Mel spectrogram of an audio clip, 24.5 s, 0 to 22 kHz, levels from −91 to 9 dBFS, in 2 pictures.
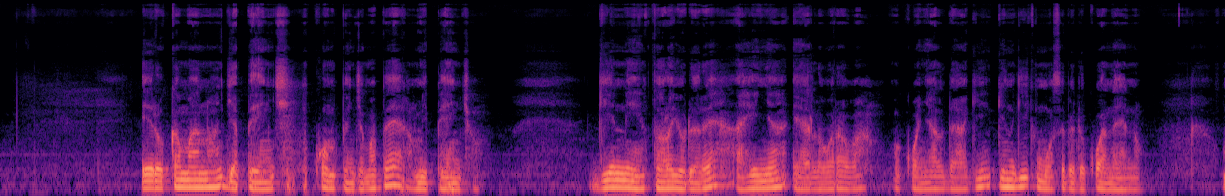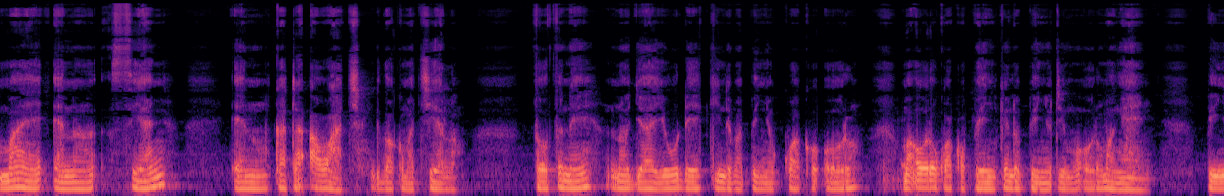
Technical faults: none

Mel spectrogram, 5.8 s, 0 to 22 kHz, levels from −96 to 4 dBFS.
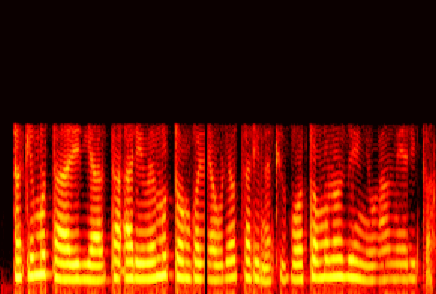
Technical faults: G.723.1 codec; VoIP packet loss concealed by the speech codec

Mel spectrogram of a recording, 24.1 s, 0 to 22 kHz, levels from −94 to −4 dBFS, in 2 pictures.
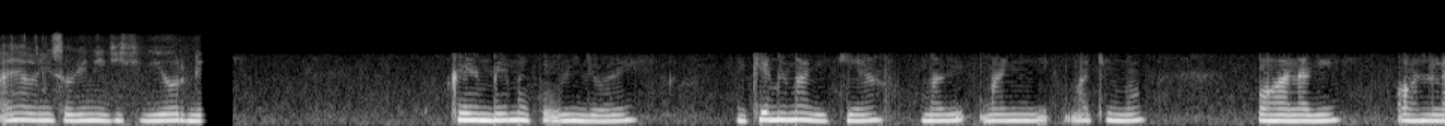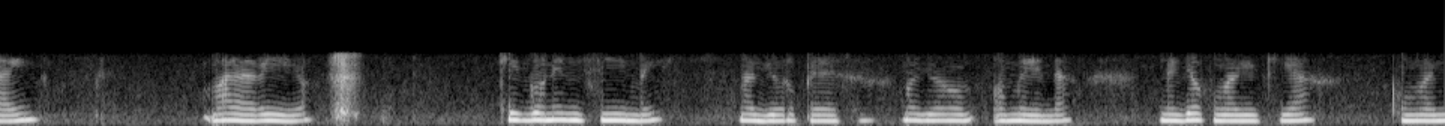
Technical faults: handover gap; fallback to narrowband

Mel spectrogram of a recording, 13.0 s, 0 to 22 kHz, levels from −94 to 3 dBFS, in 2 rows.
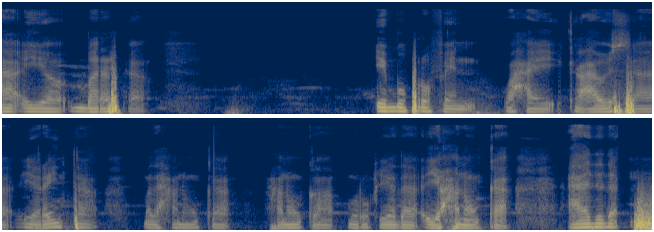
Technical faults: repeated buffer

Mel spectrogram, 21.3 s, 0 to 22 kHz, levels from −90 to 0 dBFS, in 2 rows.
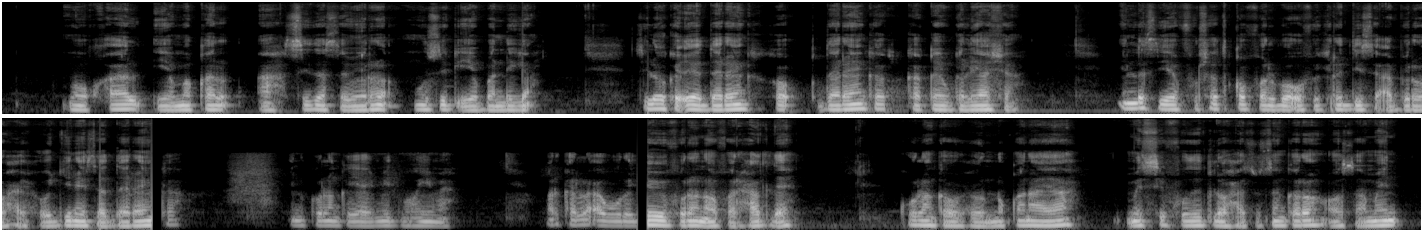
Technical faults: dropped buffer (overrun); input switched to a poorer device

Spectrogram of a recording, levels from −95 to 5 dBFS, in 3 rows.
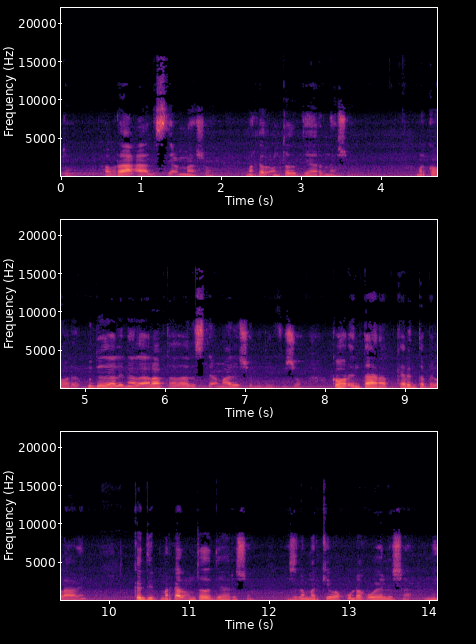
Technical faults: none

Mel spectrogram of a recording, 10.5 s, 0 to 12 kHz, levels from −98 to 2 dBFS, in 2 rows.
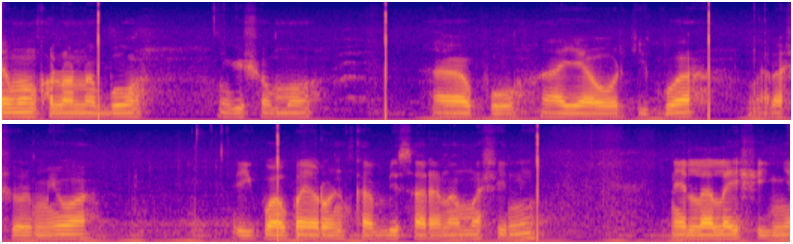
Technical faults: file header played as audio

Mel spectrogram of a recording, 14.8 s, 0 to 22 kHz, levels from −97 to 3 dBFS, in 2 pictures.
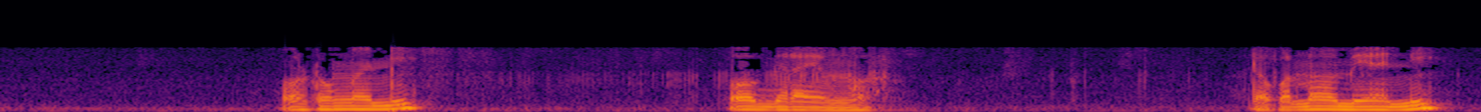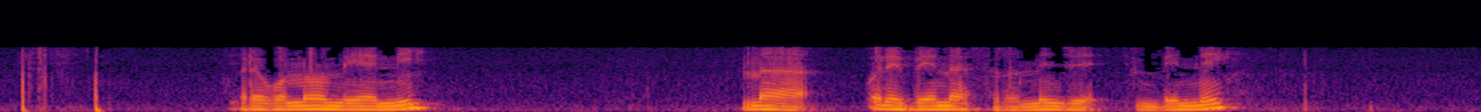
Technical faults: none

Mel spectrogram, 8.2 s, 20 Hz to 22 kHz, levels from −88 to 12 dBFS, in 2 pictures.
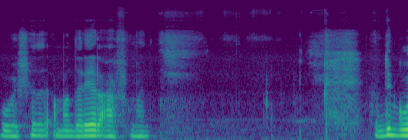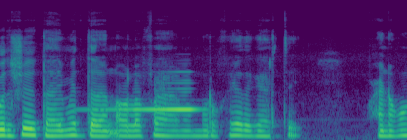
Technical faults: loudspeaker feedback squeal

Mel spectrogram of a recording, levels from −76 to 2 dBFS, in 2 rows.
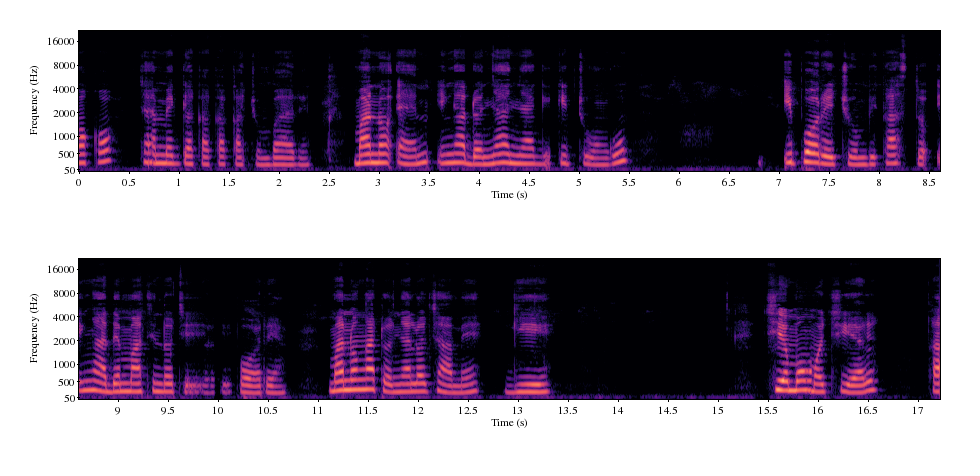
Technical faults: AAC frame loss with concealment

